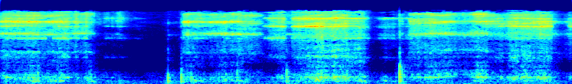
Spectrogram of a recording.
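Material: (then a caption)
Paper. The tips of two wooden stick tools trace lines across a single sheet of white paper resting on a wooden desk, producing a continuous, soft, writing-like rub that is mostly low and dull. A few brief sharp ticks stand out from the steady scraping.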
